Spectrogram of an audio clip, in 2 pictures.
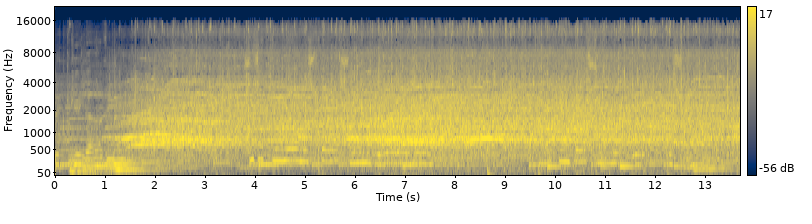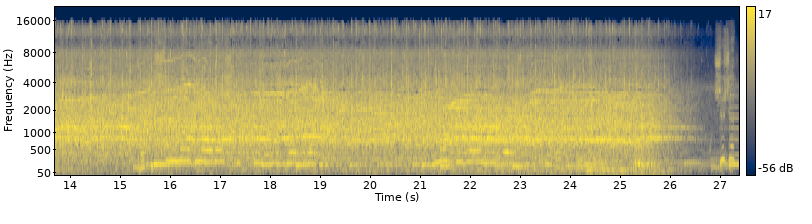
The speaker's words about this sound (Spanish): Pues este aplauso, este aplauso grande y largo para todas mis compañeras de, estación, a todas mis compañeras locutoras.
